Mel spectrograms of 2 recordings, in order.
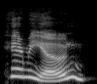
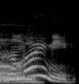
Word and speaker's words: Hermione: harry potter no hermione i pronounced this hear me own herbie own is that the movie i have no idea i don't know if anyone has named her not hermione hermione hermione and i still stick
